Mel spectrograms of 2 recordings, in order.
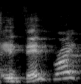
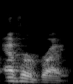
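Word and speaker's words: Everbright: too so we have eventbrite like the the the company that's given tickets i said it wrong ever bright i'm gonna say correctly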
